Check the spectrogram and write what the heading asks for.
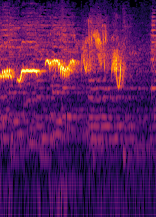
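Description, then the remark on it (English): Bright chirps and tweets from a little bird warble quickly for about two seconds, a run of high, whistly calls with no talking, clear above faint low background noise. “It's the bird, senor.”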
